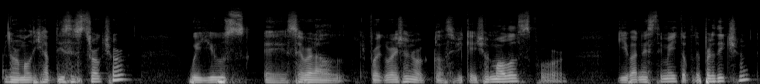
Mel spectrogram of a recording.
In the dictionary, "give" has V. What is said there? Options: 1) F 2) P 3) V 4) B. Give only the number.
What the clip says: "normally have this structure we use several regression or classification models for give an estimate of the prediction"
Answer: 4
